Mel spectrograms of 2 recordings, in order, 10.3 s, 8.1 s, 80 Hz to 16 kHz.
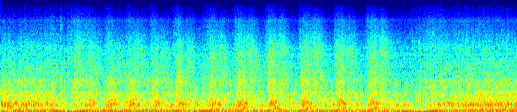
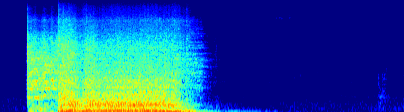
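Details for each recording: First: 1978 Dodge Warlock truck with a 360 small-block stroker, after the idle was raised. Steady, even loping V8 idle with light blips, firing on all cylinders; 75 psi oil pressure at idle from a high-volume oil pump. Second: 1978 Dodge D100/D150 Warlock truck, 360 small-block stroker, first start on fresh gas, cold with no choke: cranks, catches, runs rough and loud about three seconds, then stalls; ignition seems fine, fuel starvation suspected, not confirmed.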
